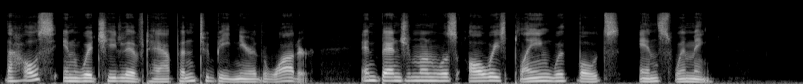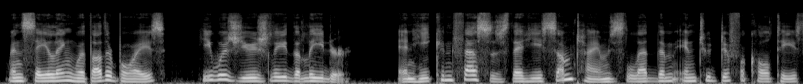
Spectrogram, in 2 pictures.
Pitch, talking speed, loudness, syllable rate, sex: 155 Hz, 155 wpm, -18 LUFS, 4.7 syllables/s, female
